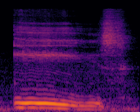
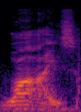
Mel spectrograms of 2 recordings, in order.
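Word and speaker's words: Ys: like The Wanderers of ease even though it's spelled y s why is it not wise why is the pronounce e I don't understand that but anyway this uh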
